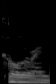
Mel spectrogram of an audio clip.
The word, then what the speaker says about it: Coleraine: It's pronounced Coleraine, by the way.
